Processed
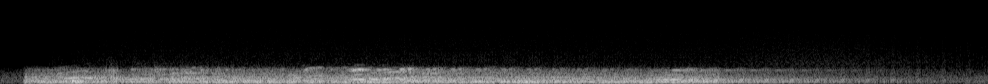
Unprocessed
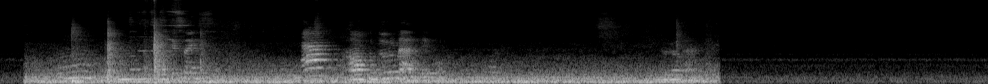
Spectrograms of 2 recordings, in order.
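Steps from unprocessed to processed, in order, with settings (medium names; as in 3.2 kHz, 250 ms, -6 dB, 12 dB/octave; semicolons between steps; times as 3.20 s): steep low-pass 720 Hz 96 dB/octave; 0.95–3.11 s: compressor with a negative ratio -23 dBFS, ratio -0.5; bit-crushed delay 253 ms, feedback 80%, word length 8-bit, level -9.5 dB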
